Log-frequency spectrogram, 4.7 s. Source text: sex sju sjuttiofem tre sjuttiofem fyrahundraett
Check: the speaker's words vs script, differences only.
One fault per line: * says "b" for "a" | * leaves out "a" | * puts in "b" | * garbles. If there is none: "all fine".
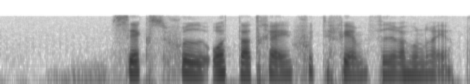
* says "åtta" for "sjuttiofem"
